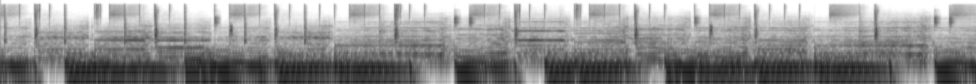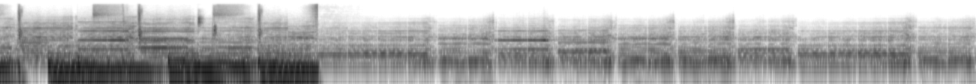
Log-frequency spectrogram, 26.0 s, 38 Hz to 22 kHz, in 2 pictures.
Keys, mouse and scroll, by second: 0.9 click, 1.0 click, 1.3 s, 2.2 g, 4.4 middle click, 5.3 click, 5.5 click, 5.8 g, 8.9-11.4 middle drag, 11.4 KP_Divide, 12.1 middle click, 13.0-13.4 scroll up 2, 13.4 2, 14.0 click, 14.2 click, 15.3 KP_Divide, 15.9-16.3 scroll up 2, 16.3 g, 17.5 s, 18.9 g, 19.7 click, 19.9 click, 20.3 g, 21.3 a, 21.4 a, 21.9-23.6 middle drag, 23.6 KP_Divide, 24.2 middle click, 24.6-25.1 scroll up 2, 25.1 click, 25.2 click, 25.7 ctrl+x.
